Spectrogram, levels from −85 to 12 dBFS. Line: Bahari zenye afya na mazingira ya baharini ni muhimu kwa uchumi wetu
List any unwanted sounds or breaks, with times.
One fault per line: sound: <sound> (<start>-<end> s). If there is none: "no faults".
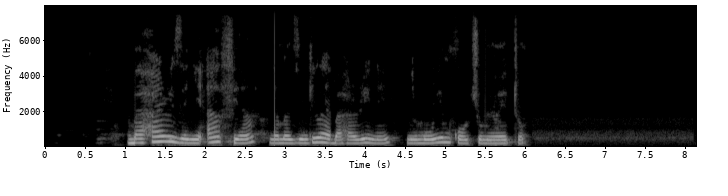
no faults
